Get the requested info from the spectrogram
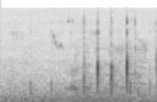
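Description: A low rumble runs throughout. From about a second in, a quick, uneven series of sharp taps comes at several per second.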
